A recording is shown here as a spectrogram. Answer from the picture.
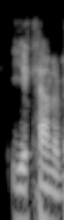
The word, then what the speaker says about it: Jokanović: Jukanović, that's how you pronounce it.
